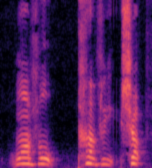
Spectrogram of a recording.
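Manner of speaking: slow, high-pitched muffled garble; muffled inside a hat. Acted. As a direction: mumble from inside a jammed-on hat. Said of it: "voice from inside the hat".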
